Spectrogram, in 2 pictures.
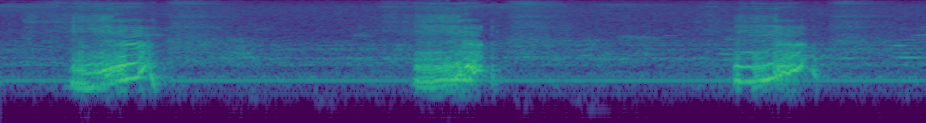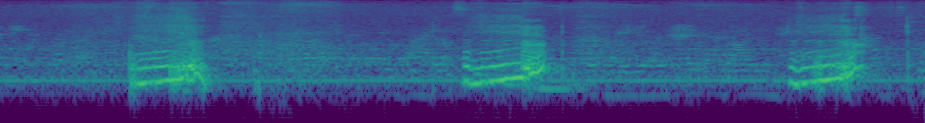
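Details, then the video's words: Sleeping, relaxed French Bulldog snores in a steady rhythm: rasping, snorting breaths with a short rough rise, repeated about every two and a half seconds, quiet hum in between. "Erna, die französische Bulldogge schnarcht"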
